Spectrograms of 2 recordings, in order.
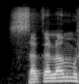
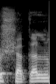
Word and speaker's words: सकल: सकलम सकलम इति माभूत यह एक शास्त्र में लिखा उदाहरण सकल को शकल मत बोलो हे शकल जगत के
